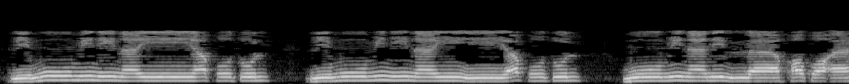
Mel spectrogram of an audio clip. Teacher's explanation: التنوين التقى مع الهمزة، طبعا معروف لدينا حكم النقل تحذف الهمزة وتتنقل حركة الهمزة للتنوين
